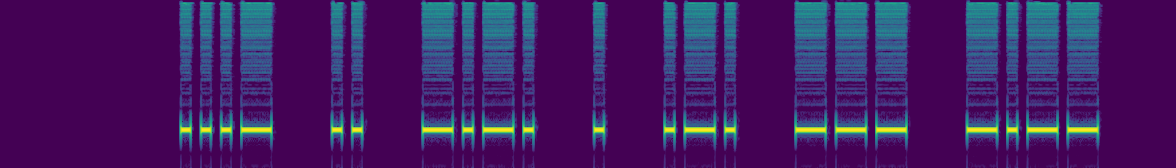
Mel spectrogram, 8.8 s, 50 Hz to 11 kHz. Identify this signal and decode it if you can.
Morse code, heard as a keyed tone, about 16 wpm, 800 Hz. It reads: V I C E R O Y
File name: Prefixes / By First Letter / Vs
